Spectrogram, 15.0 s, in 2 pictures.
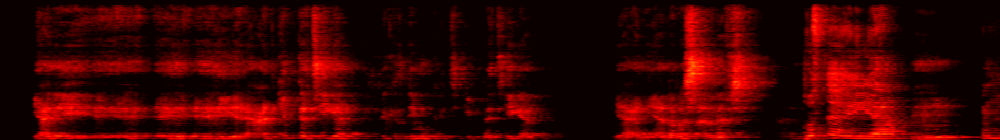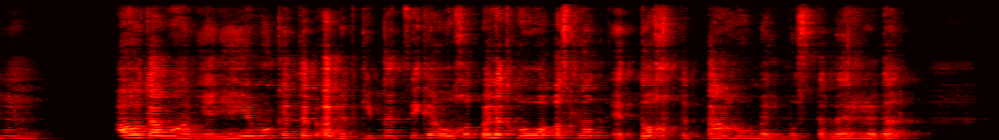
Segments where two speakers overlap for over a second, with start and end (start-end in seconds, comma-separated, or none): none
